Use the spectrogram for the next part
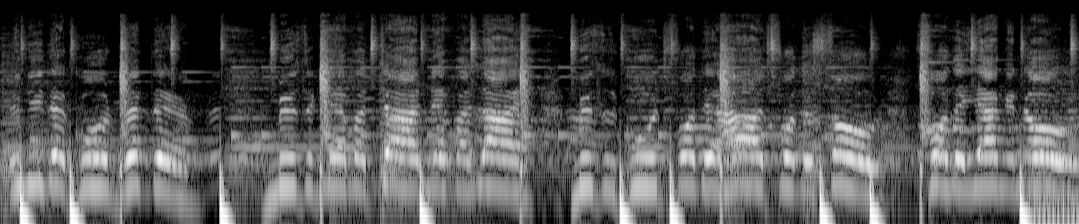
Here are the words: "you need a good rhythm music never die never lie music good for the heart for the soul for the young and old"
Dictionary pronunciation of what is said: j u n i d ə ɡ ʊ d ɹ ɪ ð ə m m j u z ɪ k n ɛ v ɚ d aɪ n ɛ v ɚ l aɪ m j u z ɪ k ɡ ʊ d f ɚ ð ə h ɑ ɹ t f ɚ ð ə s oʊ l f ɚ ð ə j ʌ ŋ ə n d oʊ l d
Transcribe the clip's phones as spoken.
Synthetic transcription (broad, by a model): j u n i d ə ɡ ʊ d w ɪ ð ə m m j u z ɪ k n ɛ v ɚ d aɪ n ɛ v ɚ l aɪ m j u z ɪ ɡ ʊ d f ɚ ð ə h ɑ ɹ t f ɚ ð ə s oʊ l f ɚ ð ə j ʌ ŋ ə n oʊ l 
